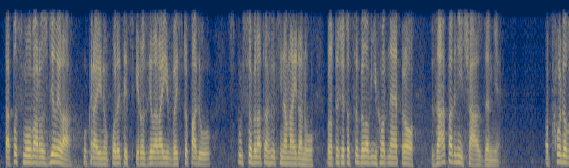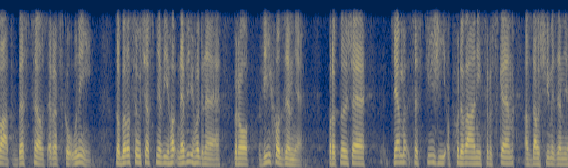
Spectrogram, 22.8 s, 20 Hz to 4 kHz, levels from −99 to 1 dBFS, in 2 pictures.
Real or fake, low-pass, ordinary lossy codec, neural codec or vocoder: fake; 3.6 kHz; none; codec, 16 kHz, 1.1 kbps, Voila-Tokenizer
